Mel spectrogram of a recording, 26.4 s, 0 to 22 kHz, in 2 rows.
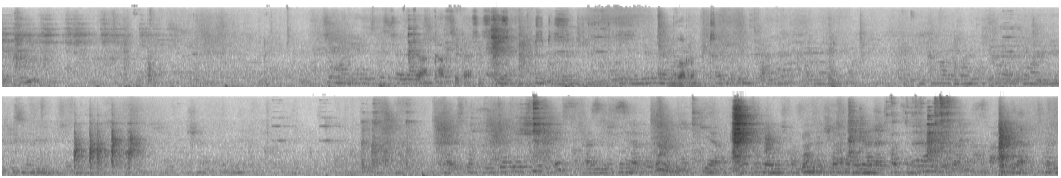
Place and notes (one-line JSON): {"title": "Gemünd, Schleiden, Deutschland - Stimmen und Geräusche in einem Cafe / Voices and sounds in a cafe", "date": "2014-02-22 16:30:00", "description": "Nach einer Wanderung über die Dreiborner Hochebene bei Kuchen und Kakao im Café in Gemünd.\nAfter a walk through the Dreiborner plateau with cake and cocoa in a café in Gemünd.", "latitude": "50.57", "longitude": "6.50", "timezone": "Europe/Berlin"}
